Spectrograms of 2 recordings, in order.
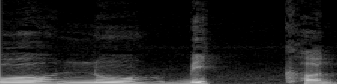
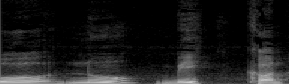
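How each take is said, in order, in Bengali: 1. প্রতিটি অক্ষর আলাদাভাবে, থেমে থেমে উচ্চারিত হয়। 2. প্রতিটি অক্ষর আলাদাভাবে, থেমে থেমে উচ্চারিত হয়।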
